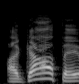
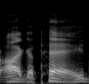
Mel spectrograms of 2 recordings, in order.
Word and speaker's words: agape: And finally, agape or agape, depending on how you want to pronounce that.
